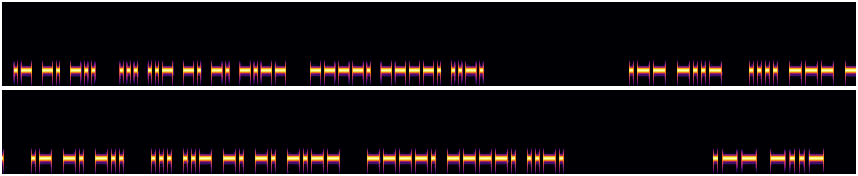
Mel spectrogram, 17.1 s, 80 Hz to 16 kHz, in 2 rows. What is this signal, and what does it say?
Morse code, heard as a keyed tone, about 33 wpm, 700 Hz. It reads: AND SUNNY 99F WX HOT AND SUNNY 99F WX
